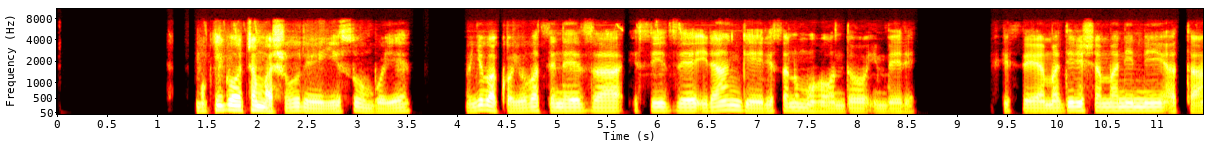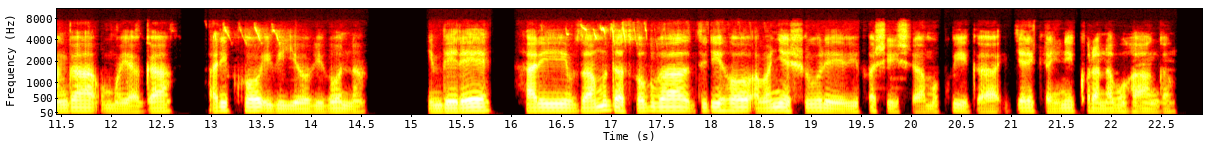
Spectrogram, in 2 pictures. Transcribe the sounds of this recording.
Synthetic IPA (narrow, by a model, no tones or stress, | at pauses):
mukiɡo̞t͡ʃamaʃuːɾe̞jisuːmbuje̞ | oɲoβakʰojuβat͡se̞ne̞ːzaisize̞iɾaːŋɡe̞ɾisanumuɦo̞ːndo̞ḭmbe̞ɾe̞ | ifise̞amadiɾiʃamaninia̰tʰaːŋɡaṵmujaɡa | ha̰ɾikʰo̞iβijo̞βiβo̞na | imbe̞ɾe̞ | haɾizaːamudaso̞bɡaziɾiɦo̞a̰βaɲe̞ʃuɾeβifaʃiːʃamukwiːɡaivje̞ːɾe̞keɾaɲenikʰo̞ɾanaβuɦaːŋɡa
